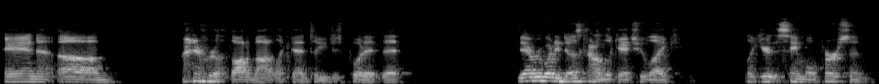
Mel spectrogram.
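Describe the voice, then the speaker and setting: Bright-voiced male podcast host. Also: mid-range voice, a little fast, long pauses, dull audio. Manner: relaxed and friendly, with many fillers and restarts. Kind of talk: casual interview conversation. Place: indoor home studio room. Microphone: large studio mic on a boom arm.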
